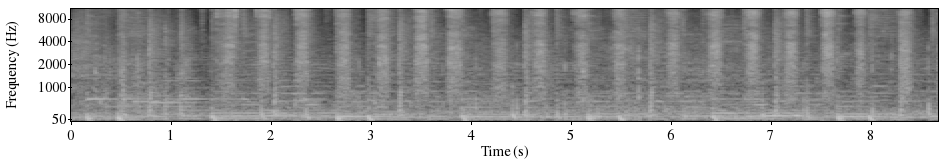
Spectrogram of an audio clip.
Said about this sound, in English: And so we need to spray that with a proprietary insecticide. And here I've got an organic insecticide, so that's not going to harm the environment. But I need to really spray it thickly to get the mealybug completely covered.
